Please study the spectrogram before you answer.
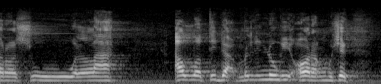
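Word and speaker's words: وَرَسُولُهُ: Ada orang baca Quran salah. Wa annallaha bari'um minal musyrikin wa rasulih. Allah tidak melindungi orang musyrik dan tidak melindungi Rasulullah. Salah. Bacanya harus wa annallaha bari'um minal musyrikin wa rasulah.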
